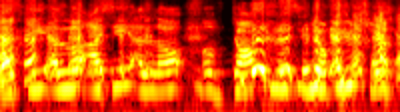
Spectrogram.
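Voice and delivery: loud, high hammy seer; fortune teller voice. Pretend. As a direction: proclaim the dark future. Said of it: "Let me be a palm reader".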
